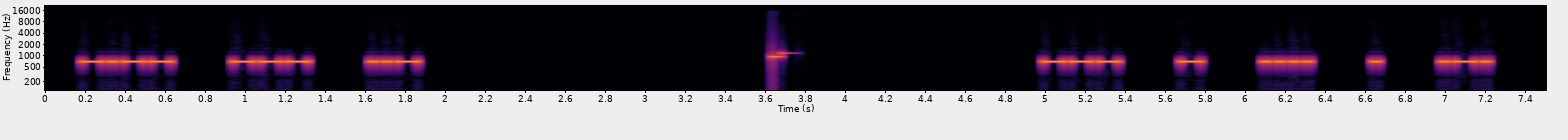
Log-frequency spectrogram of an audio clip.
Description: Morse code, heard as a keyed tone, about 36 wpm, spaced as for 20 wpm, 700 Hz. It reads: YOU OTHER
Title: 3x Character Spacing - Top 100 Words - 35wpm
